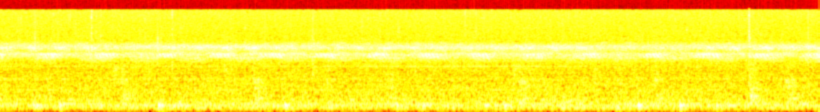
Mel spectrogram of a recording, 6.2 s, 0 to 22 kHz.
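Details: Midnight insect chorus in rural Yurihama, Tottori, Japan, end of summer, September 2020: shrill, evenly sustained high buzzing trill with slight rapid pulsing, punctuated by scattered snaps of wood burning in a stove.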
